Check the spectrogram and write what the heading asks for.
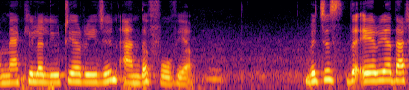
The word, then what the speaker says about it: fovea: आपका लिखा होगा लोविया, लेकिन एक्चुअल में इसका स्पेलिंग है FOVEA.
